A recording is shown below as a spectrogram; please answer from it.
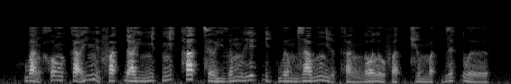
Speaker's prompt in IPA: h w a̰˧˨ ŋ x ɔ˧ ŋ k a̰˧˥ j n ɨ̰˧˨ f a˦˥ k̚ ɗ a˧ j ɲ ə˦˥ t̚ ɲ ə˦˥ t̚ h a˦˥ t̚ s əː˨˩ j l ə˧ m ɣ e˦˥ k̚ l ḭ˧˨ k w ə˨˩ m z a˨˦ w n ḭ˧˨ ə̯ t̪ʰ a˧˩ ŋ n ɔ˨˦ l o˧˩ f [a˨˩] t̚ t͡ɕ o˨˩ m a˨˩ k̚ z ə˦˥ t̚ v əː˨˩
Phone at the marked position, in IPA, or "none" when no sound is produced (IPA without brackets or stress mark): a˨˩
